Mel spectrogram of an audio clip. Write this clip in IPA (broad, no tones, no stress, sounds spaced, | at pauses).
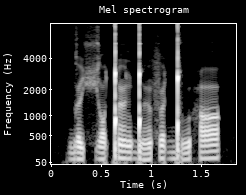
ɡ œ ç ɔ ǃ œ̃ ɡ͡ǃ œ̃ f œ ɡ͡ǃ u h ɑ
